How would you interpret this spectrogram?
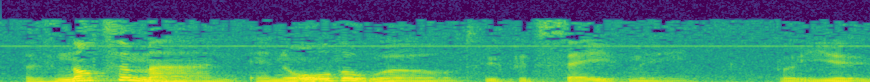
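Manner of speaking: a quiet gentle echo of the thanks; tender repeat. Acted. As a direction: let it sink in softly. Repeated softly for effect.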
